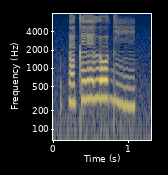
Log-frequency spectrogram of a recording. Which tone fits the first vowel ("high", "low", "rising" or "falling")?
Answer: low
